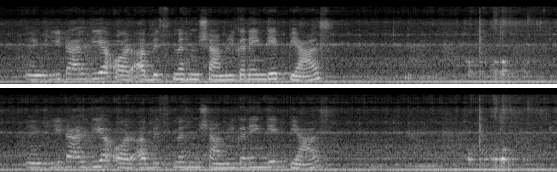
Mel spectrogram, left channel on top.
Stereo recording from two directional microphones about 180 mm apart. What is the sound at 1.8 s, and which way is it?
A woman's voice, 55° left (ahead or behind).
